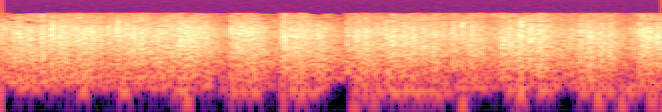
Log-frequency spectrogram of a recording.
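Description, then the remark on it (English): A church audience claps together as a hand clap offering to God during a sermon, in sustained, dense applause, many hands overlapping into a steady crackling roar with slight swells, and no voices heard over it. “Give God a hand clap offering because that is who you are.”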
